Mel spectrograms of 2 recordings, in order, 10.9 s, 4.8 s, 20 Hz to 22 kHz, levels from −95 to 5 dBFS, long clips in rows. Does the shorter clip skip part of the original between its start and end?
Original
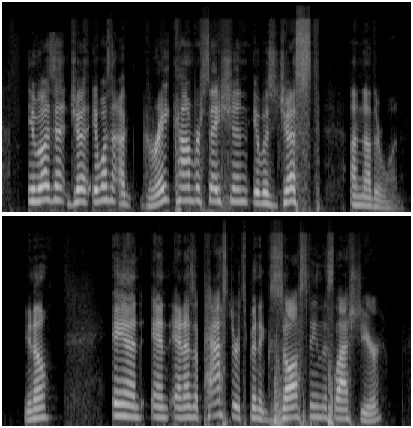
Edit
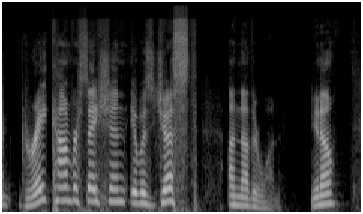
no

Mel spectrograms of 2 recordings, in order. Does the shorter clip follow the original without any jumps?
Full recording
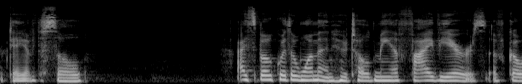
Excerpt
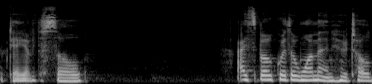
yes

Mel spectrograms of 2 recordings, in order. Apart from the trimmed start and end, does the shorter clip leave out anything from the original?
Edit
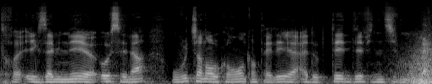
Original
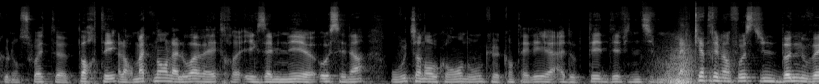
yes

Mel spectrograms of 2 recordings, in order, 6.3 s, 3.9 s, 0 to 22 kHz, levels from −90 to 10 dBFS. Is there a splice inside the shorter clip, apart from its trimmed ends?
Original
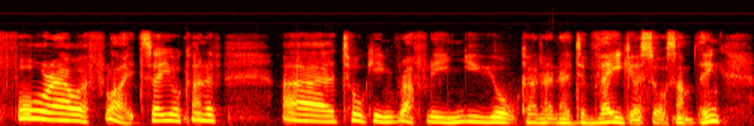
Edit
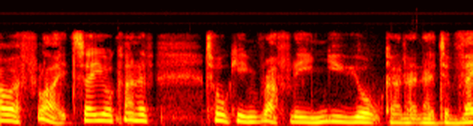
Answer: yes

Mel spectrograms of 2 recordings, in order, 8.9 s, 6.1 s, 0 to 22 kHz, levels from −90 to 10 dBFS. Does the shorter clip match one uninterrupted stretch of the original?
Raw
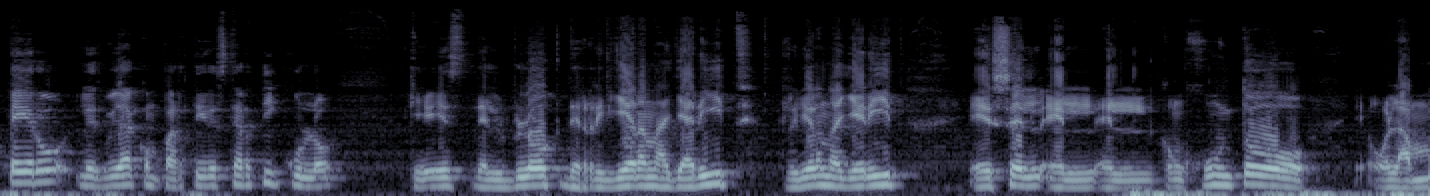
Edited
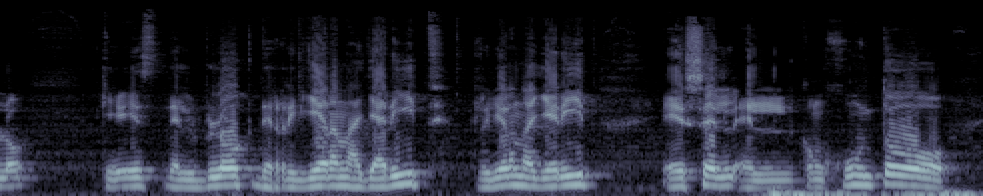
no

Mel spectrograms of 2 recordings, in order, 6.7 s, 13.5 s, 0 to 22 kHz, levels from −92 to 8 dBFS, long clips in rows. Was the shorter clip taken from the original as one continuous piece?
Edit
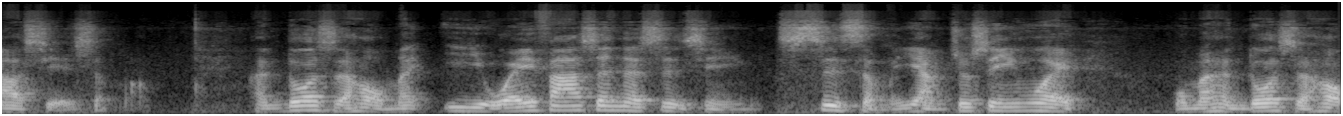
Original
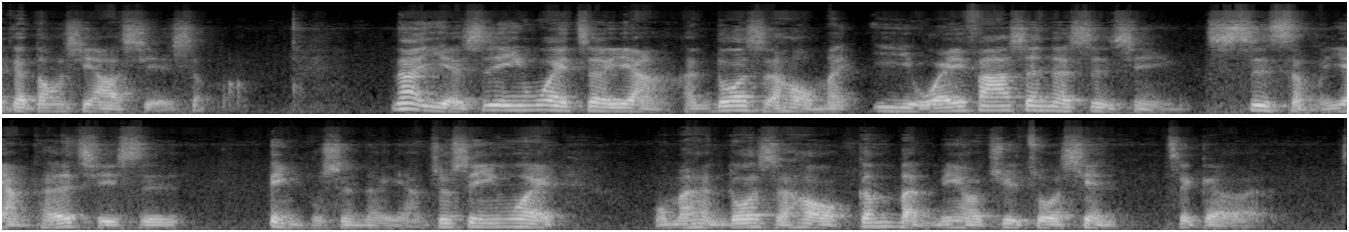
no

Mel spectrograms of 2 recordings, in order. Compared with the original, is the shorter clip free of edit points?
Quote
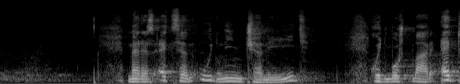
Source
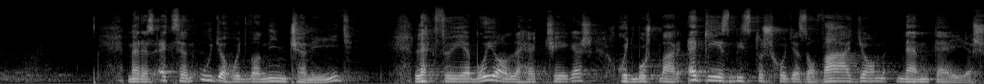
no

